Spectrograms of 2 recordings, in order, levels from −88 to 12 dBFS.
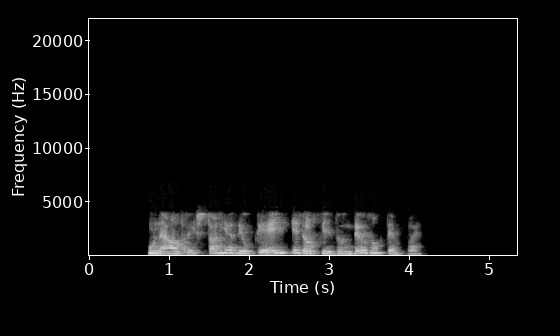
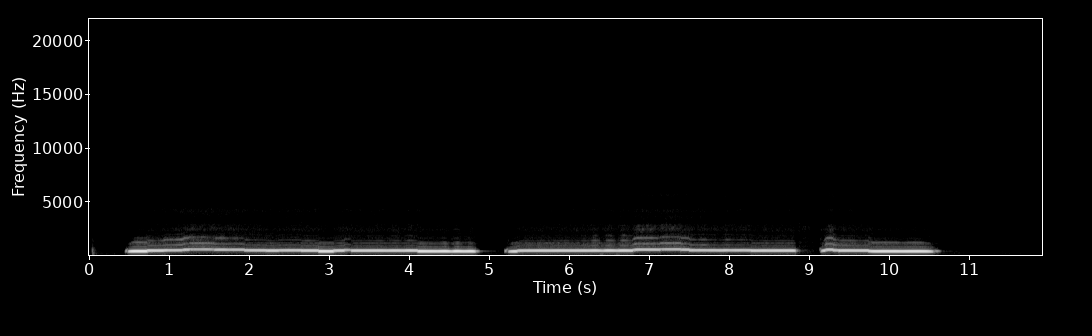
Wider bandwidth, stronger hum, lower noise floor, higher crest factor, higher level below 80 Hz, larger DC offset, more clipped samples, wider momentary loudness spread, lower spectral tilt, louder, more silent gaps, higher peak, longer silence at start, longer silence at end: first, 4.2 kHz vs 1.6 kHz; neither; about the same, under -90 dBFS vs -89 dBFS; about the same, 14 dB vs 12 dB; first, -52 dBFS vs -88 dBFS; neither; neither; second, 8 LU vs 14 LU; second, -5 dB/octave vs -11 dB/octave; second, -15 LUFS vs -11 LUFS; neither; about the same, -2 dBFS vs 0 dBFS; first, 0.75 s vs 0.5 s; second, 1.2 s vs 1.35 s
